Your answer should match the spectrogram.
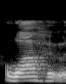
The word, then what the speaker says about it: Oahu: If you think of, if you go to Honolulu, if you think of the island it's on, I think it's Oahu is the way you pronounce it.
